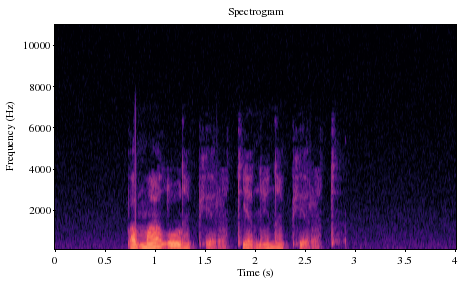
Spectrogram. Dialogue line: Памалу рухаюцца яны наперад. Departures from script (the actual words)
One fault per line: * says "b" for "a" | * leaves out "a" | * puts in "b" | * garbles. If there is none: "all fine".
* says "наперад" for "рухаюцца"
